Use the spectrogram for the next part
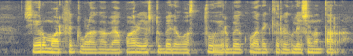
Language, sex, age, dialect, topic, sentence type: Kannada, male, 31-35, Central, banking, statement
